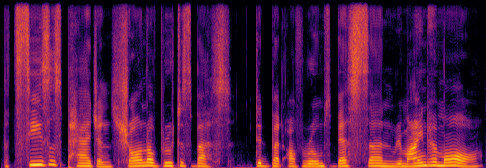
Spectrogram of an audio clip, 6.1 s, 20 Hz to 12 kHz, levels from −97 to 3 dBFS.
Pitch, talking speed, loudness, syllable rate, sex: 195 Hz, 160 wpm, -18 LUFS, 3.8 syllables/s, female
